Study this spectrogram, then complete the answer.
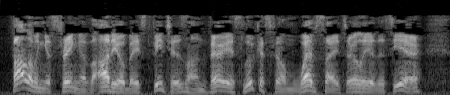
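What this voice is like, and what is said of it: Announcer-style voice. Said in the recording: “in my announcer voice.”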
